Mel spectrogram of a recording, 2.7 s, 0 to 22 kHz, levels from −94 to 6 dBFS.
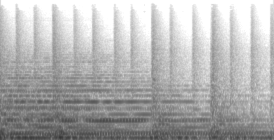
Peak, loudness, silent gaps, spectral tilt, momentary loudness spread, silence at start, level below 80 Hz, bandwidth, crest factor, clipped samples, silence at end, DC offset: -8 dBFS; -25 LUFS; none; -7 dB/octave; 6 LU; 0 s; -30 dBFS; 15 kHz; 16 dB; under 0.1%; 0 s; under 0.1%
